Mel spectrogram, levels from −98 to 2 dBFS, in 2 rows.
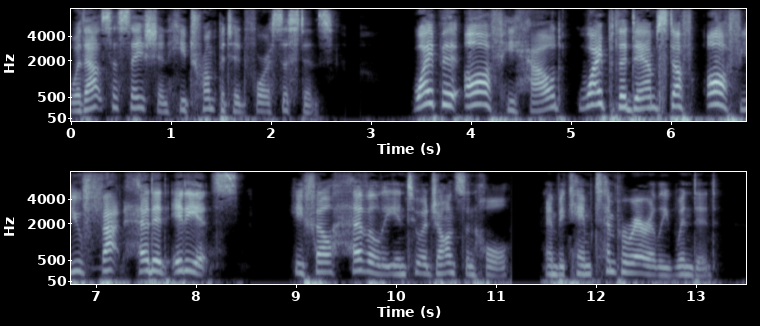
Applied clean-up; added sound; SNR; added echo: none; none; none; none.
